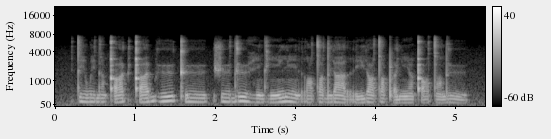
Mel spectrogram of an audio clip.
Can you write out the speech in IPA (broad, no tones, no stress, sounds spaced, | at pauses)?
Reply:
t i w i d ĩ qʼ ɐː k qʼ ɛ bʱ ɨː kʼ ɨː | ʃ ɨː d ɨː ɦ ĩ dʱ ĩː j ĩː r a tˤ u d j a r i j ɨ tˤ ɛ pʼ ɐ j ĩː qʼ ɐː tˤ ɐ̃ d ɨː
